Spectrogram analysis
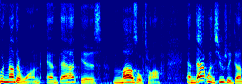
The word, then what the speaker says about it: Mazel Tov: I am pronouncing it Mazel Tov because that's the way I was taught. It's Yiddish. It's Yiddish. Mazel Tov. And I think that's the way you hear it spoken here in this country, Mazel Tov.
